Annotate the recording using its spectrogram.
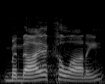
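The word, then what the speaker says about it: Manaiakalani: and I'm gonna pass this to you to pronounce it you're so scared Harrison just a little just a big old word it's Manaya Kalani is the name of his hook uh it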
